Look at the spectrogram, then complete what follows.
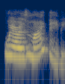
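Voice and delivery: duck character. Acted. Voicing duck in picture book.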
